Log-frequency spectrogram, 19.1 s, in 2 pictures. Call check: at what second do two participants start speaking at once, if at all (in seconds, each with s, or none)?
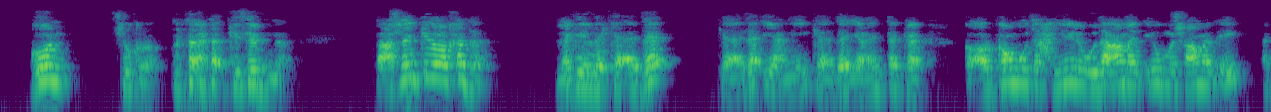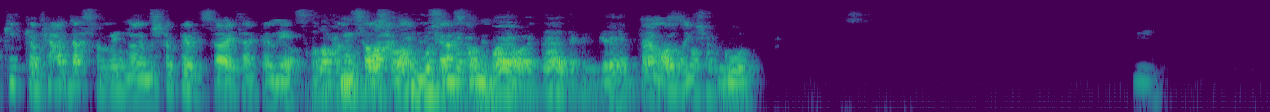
11.6 s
